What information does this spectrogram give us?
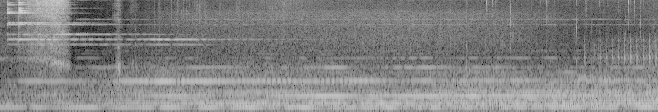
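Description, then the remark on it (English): A bell, called a knell, is struck once with a bright clang, then its deep, humming tone rings on steadily, sustaining without fading for several seconds. No voices are heard. “The bell invites me. Hear it not, Duncan, for it is a knell that summons thee to heaven or to hell.”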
